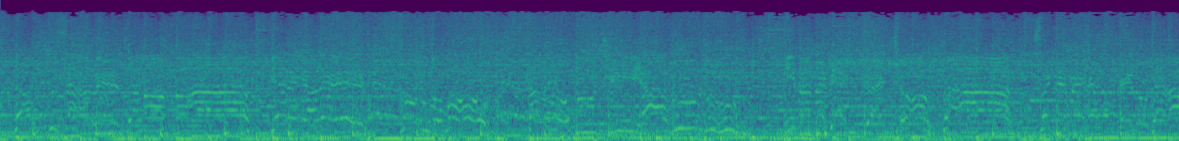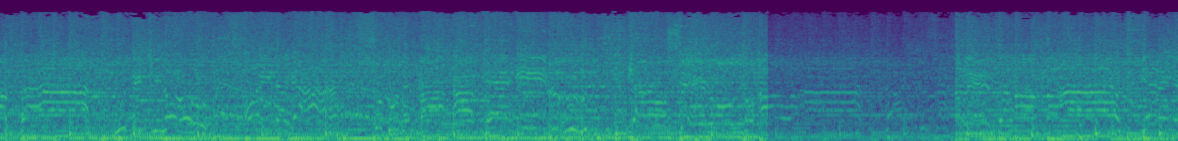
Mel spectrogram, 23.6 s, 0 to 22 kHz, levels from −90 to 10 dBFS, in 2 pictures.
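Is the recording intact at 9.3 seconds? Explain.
Yes, at 9.3 seconds the audio is intact, with no dropout, click, distortion or other technical fault at that moment.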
